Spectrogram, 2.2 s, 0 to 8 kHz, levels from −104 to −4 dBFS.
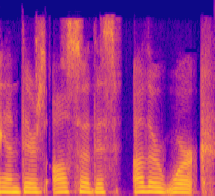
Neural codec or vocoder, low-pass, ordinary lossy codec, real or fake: none; 7.2 kHz; AAC, 32 kbps; real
